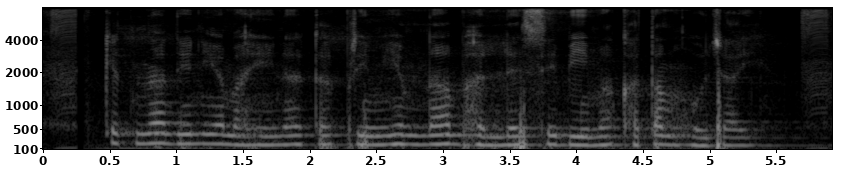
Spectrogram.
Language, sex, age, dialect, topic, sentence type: Bhojpuri, female, 25-30, Southern / Standard, banking, question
